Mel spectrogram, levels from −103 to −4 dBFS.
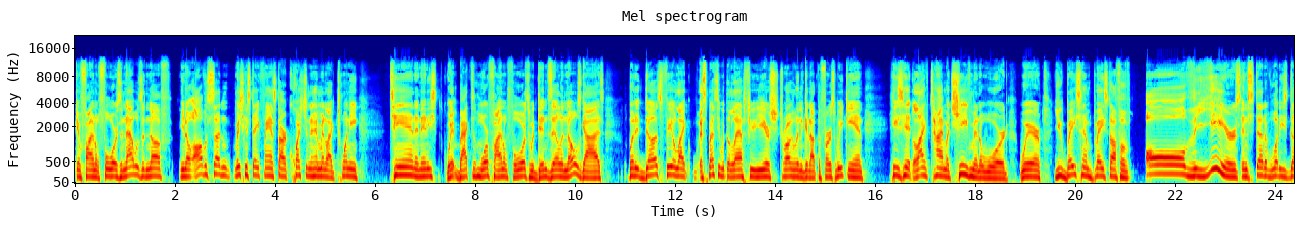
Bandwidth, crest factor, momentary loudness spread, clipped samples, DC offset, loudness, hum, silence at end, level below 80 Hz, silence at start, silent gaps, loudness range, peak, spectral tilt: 12 kHz; 12 dB; 6 LU; under 0.1%; under 0.1%; -16 LUFS; none; 0 s; -48 dBFS; 0.05 s; none; 3 LU; -4 dBFS; -6 dB/octave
